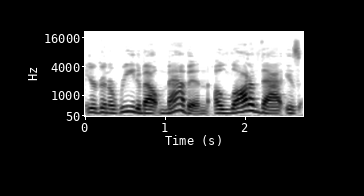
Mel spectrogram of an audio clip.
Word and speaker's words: Mabon: So, Mabon or Mabon, we in America here often pronounce this Mabon, but the word is correctly pronounced Mabon, is one of the Sabbats that is a modern invention-ish.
